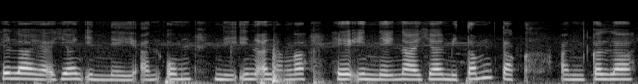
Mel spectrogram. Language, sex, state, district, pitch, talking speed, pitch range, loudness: Mizo, female, Mizoram, Aizawl, 240 Hz, 190 wpm, 225-245 Hz, -17 LUFS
